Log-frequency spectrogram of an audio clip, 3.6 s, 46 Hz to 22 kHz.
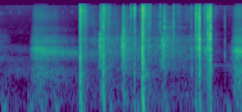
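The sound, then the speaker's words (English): A .22 caliber rifle is worked and fired at a target 50 meters away. A soft breath comes first, then several sharp, bright cracks and clicks follow in quick succession. “Bolting, and then I inhale, exhale onto the target and take the shot.”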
